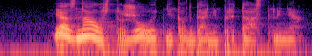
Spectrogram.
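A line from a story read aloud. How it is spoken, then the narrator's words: Whisper. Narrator (Russian): прошептала она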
